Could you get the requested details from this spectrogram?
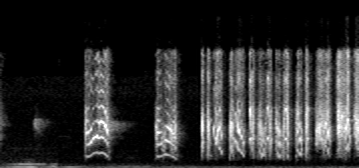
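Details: Crimson sunbird trotol song, a lure to get non-singing birds calling and responding. Two high arched whistled notes, then a quick string of sharp, high chirps repeated several times a second.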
